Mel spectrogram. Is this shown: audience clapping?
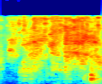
no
